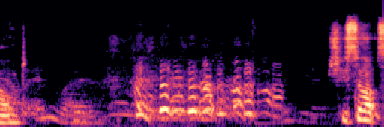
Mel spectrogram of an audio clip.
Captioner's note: women laughing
